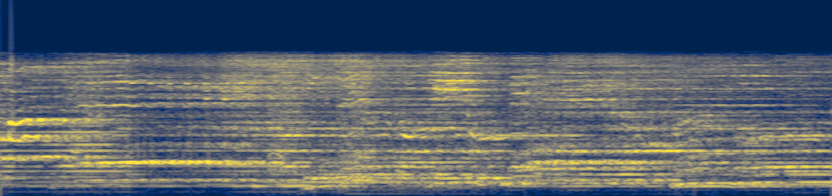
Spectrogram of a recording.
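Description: Gospel song sung by a vocal trio of two men and a woman through microphones, several voices together on long held notes. A brief click sounds right at the start.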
